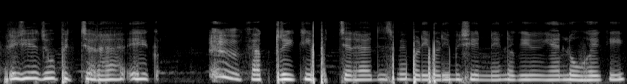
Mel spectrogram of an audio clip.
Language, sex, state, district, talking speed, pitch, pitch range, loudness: Hindi, female, Punjab, Pathankot, 170 wpm, 225 Hz, 215-250 Hz, -16 LUFS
